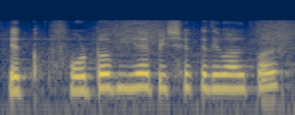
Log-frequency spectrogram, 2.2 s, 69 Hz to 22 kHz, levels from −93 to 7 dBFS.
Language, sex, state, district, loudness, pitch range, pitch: Hindi, female, Bihar, Patna, -15 LUFS, 260-280 Hz, 275 Hz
